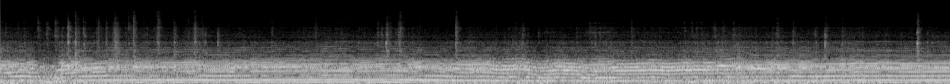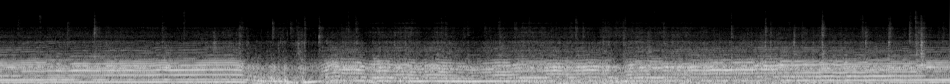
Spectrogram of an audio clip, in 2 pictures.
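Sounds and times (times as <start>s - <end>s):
rally car engine: 0.0s - 19.0s.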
